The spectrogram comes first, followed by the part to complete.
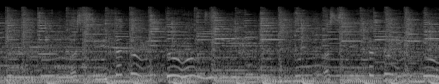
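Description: Live band music with a plucked acoustic guitar over a steady bass beat and a wavering melody line.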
